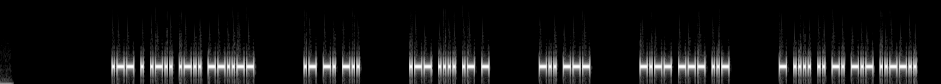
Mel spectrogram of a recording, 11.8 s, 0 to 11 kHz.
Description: Morse code, heard as a keyed tone, about 40 wpm, 700 Hz. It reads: WELL, AND WHAT DO YOU THINK?
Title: 3x Word-Spacing - Sentences from Top 200 Words - 40wpm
